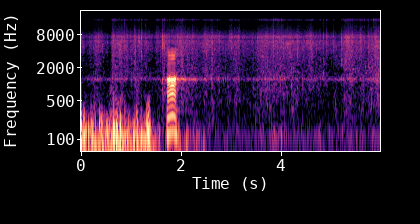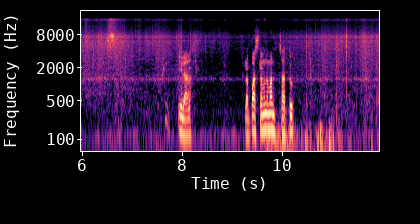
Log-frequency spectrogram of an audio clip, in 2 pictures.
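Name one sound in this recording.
Tall grass and brush rustle as a man pushes through.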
